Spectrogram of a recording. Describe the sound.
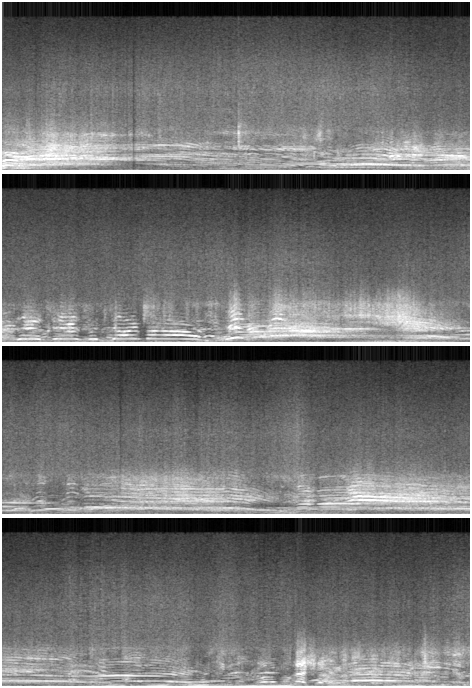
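A large crowd cheers and shouts continuously at Neville Chamberlain's arrival, with cries of "well done, Mr. Chamberlain" and "three cheers for Neville", many voices overlapping in a loud, steady roar with rising calls and brief swells, never dropping to quiet for the whole stretch.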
